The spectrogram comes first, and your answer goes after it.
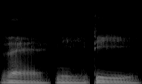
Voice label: "reniti", concat syllables; Affixing experiment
